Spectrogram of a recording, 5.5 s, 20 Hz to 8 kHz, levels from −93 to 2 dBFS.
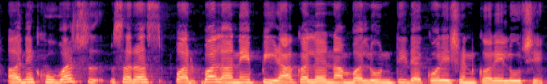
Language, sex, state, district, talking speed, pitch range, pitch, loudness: Gujarati, female, Gujarat, Valsad, 145 wpm, 210-245 Hz, 225 Hz, -12 LUFS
